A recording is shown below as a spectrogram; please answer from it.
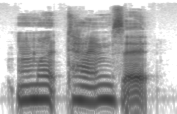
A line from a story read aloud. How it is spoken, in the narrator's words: Wei Ying mumbles groggily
